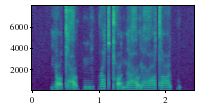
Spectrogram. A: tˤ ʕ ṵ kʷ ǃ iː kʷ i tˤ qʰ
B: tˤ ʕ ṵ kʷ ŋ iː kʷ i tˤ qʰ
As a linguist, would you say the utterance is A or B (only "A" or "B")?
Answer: B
